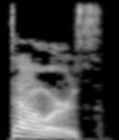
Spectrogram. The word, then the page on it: towers: British English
